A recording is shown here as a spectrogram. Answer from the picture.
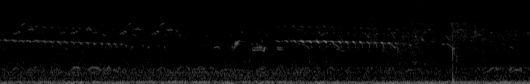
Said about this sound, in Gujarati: સવાર સવારમાં જો ચકલા કેવા ઉડી રહ્યા છે।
